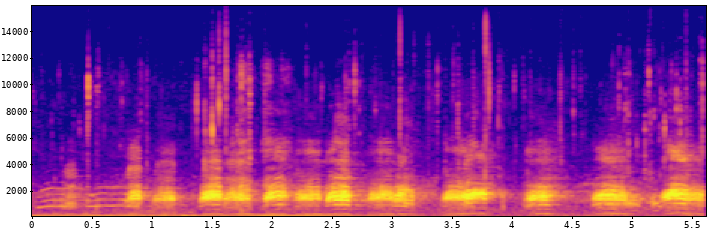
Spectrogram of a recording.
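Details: Ducks feeding in mud give an odd, nasal, honking call, repeated nearly twice a second in short bursts, with a steady low hum underneath.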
